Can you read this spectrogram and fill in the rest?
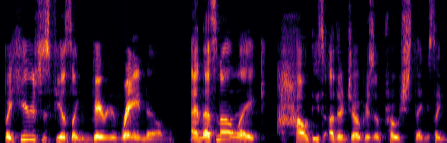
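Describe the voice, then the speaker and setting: A man's voice: on the high side, sharp tone. A man co-hosting a podcast, giving casual analytical film commentary in loose conversational phrases full of fillers. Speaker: podcast co-host.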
